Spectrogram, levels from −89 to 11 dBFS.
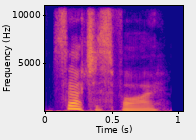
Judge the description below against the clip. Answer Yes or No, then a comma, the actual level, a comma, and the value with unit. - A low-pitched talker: No, medium, 180 Hz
